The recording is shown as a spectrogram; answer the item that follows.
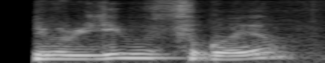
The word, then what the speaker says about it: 율리우스: 그 로마식 그 당시에 뭐이 라틴어 라틴 그러니까 로마식 발음으로 하자면은 율리우스고요. 그것이 이제 영어로 이렇게 발음화되다 보니까 줄라이가 된 것이죠.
